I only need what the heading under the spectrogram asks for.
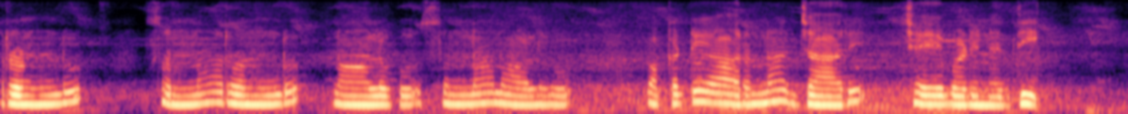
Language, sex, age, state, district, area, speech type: Telugu, female, 30-45, Andhra Pradesh, Krishna, rural, read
